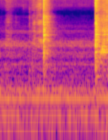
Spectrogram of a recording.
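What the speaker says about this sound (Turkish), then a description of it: "Tekrar karıştırıyorum." A utensil scrapes and clinks against a pot while béchamel sauce seasoned with salt and black pepper is stirred, two brief knocks standing out over a low steady hum in a quiet kitchen.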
